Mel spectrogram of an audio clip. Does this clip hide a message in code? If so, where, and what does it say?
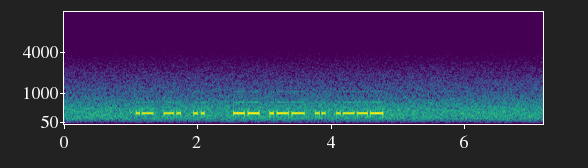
Yes: Morse code (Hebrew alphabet) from 1.0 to 4.8 s, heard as a keyed tone, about 24 wpm, 360 Hz, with radio static and a narrow filter. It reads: אני מציע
